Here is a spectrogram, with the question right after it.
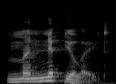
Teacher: It's on that second syllable, that NIP.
